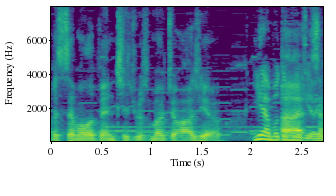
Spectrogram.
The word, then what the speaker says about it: Hagio: similar vintage was Moto Hagio. Yeah, Moto Hagio. Is it yeah. Hagio or Hagio? Hagio. Hagio. I don't know why my instinct is to always pronounce it like it's Italian.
